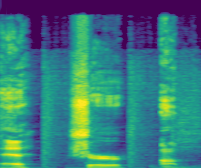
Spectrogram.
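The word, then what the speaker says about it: Escharum: content creators like me how do you pronounce esheram and it's pronounced e sure um g thanks 343 the next important thing that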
